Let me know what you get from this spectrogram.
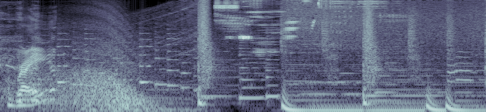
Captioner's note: graphic buzzing; pensive music; upbeat music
